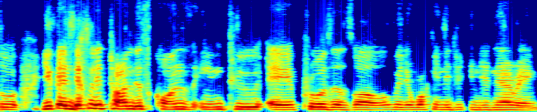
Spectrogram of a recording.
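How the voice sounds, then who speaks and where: In a Nepali accent, a woman talks at a moderate pace and medium pitch with ordinary pitch variation over a quiet background. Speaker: engineer. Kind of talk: panel discussion. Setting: video call. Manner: halting.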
